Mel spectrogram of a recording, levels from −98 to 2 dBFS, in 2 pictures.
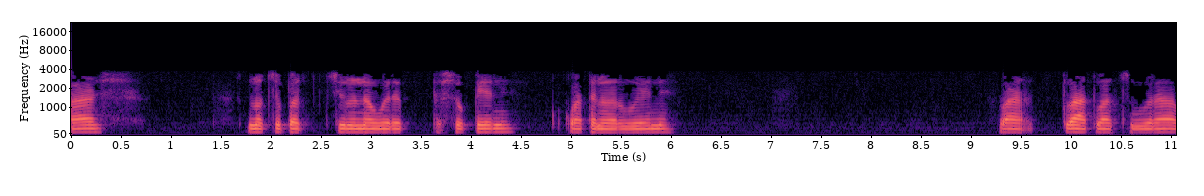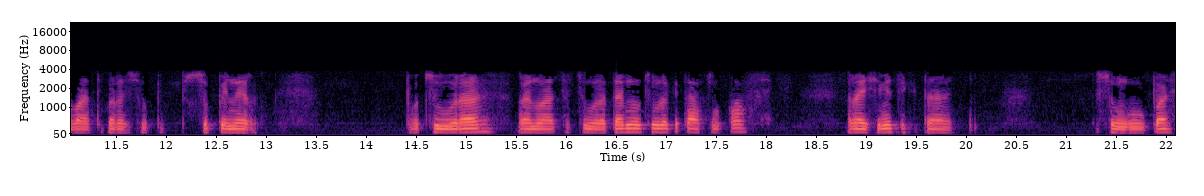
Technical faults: AMR narrowband mobile codec; AMR bit errors

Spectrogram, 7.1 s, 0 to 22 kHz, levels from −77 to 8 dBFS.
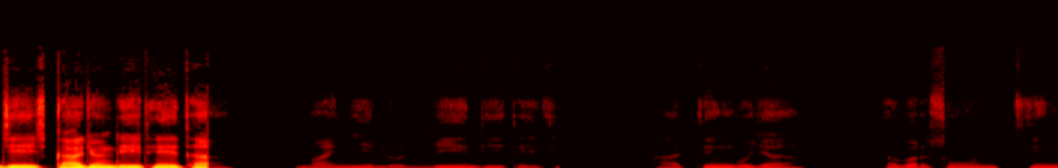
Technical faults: one channel inverted

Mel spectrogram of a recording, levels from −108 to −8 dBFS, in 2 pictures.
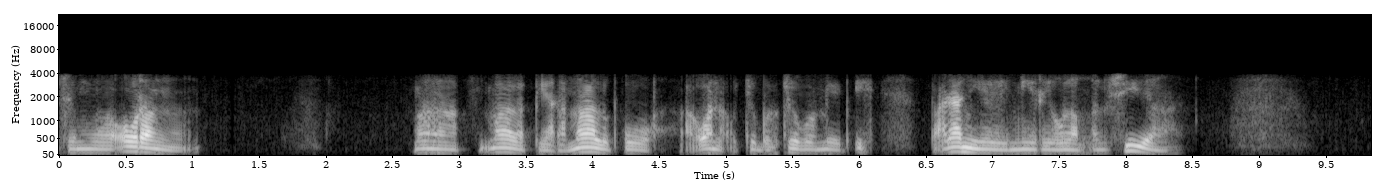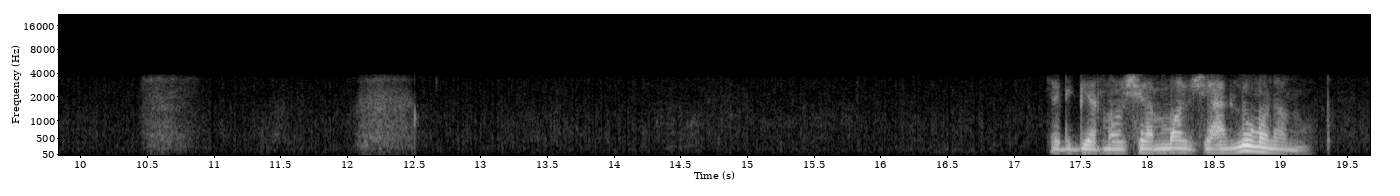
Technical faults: G.729 codec; VoIP packet loss concealed by the speech codec

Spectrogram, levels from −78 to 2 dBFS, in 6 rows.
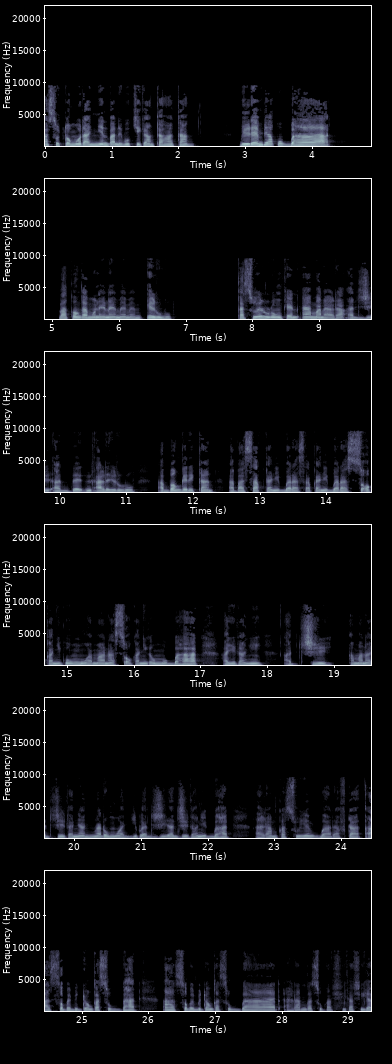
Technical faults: MP3 compression

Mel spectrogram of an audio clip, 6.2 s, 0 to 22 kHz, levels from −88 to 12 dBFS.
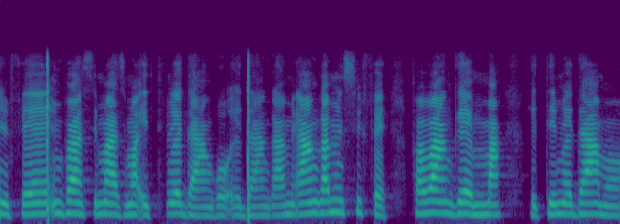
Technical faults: uninitialised buffer; burst of packet loss; lost packet rebuilt from error correction

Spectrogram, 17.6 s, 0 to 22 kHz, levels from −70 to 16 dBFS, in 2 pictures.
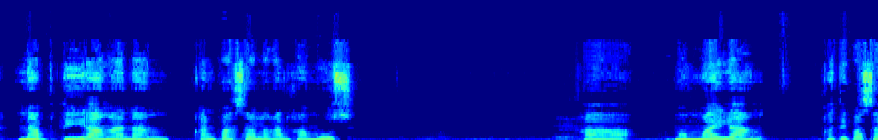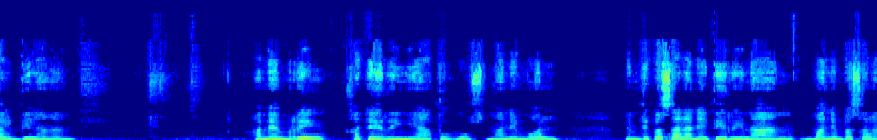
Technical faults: transcoding between lossy codecs

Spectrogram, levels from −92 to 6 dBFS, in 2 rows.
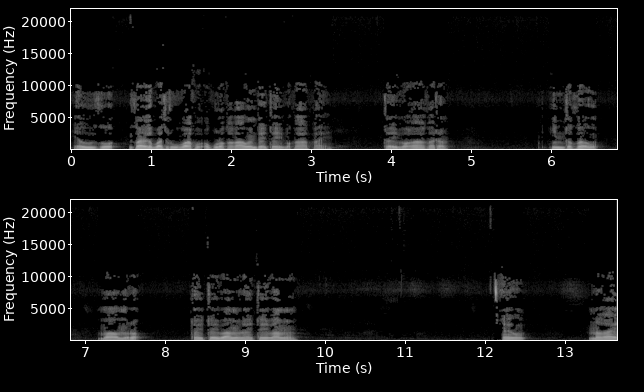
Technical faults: MP3 compression

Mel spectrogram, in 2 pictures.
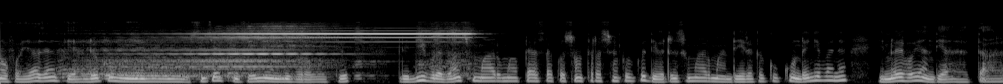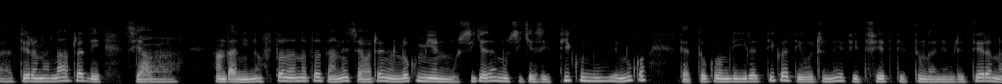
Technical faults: feedback howl

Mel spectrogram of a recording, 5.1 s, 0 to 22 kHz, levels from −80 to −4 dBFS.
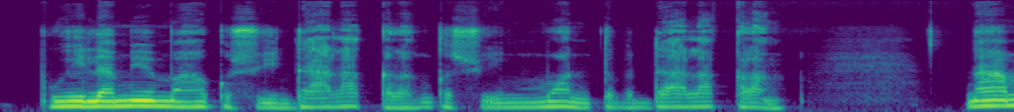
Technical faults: none

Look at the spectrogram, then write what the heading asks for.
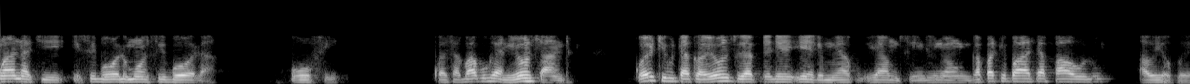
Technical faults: G.729 codec; VoIP packet loss concealed by the speech codec

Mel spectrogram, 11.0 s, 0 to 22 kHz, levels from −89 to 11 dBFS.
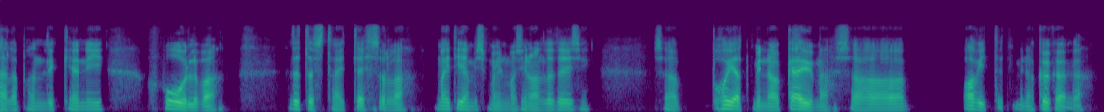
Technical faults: none

